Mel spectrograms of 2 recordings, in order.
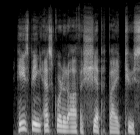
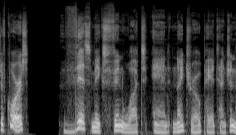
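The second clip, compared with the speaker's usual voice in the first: ordinary delivery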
